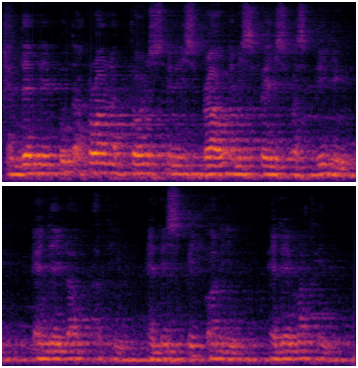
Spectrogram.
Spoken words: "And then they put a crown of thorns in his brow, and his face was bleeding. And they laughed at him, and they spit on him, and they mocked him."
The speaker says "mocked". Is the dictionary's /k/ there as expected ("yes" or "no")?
no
